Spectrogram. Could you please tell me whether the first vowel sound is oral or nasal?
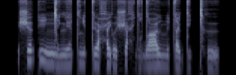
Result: oral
